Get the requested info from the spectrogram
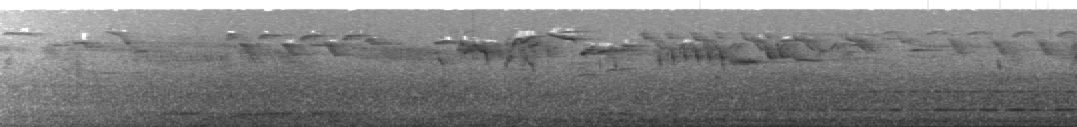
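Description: Several small birds chirping and singing in quick, varied phrases over a low, steady rural background noise, fading in from near silence over the first couple of seconds.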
